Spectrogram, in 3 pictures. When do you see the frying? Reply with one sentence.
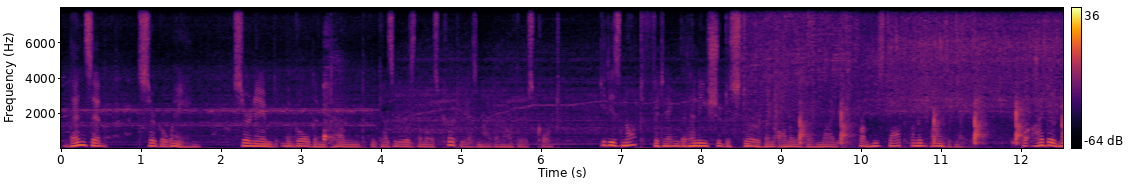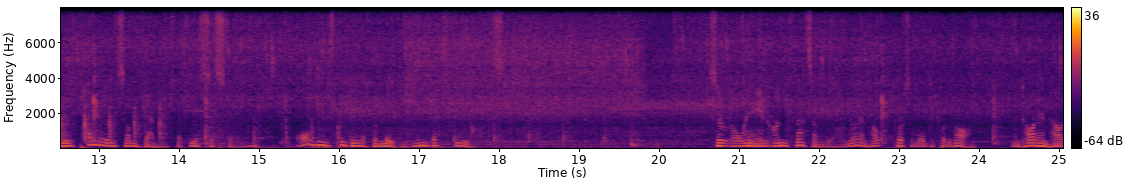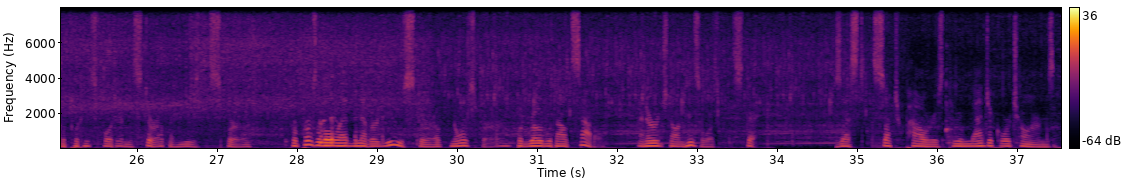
The frying can be heard from 8.4 to 37.5 s.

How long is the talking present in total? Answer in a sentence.
The talking can be heard for 34 seconds in total.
